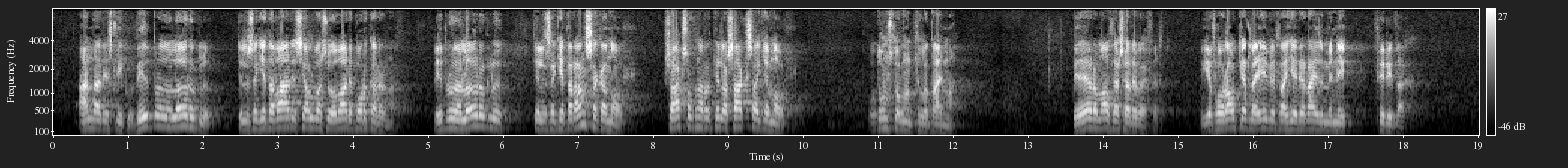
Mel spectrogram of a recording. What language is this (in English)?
Icelandic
